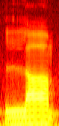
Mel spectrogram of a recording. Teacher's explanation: تو لام ہم اس کو ایک تو ناک میں نہیں پڑھیں گے, اسے لام پڑھیں گے, یعنی کہ صرف منہ سے آواز, ناک میں اس کی وائس نہیں جانی چاہیے. زبان کا جو نوک ہے ہم اس کو ملائیں گے اوپر تالو کے سخت والے حصے سے, تب اس کی ادائیگی آسانی اور صحیح معنی میں ہوگی, لام.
